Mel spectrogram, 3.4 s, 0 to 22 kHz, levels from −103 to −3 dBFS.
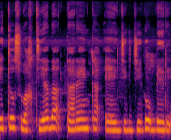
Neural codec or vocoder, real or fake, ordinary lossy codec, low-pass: vocoder, 44.1 kHz, 128 mel bands every 256 samples, BigVGAN v2; fake; none; none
